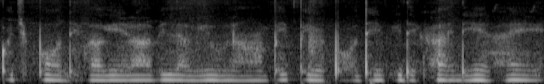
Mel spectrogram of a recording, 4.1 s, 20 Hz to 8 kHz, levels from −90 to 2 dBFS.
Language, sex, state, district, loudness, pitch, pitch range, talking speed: Hindi, female, Bihar, Bhagalpur, -37 LUFS, 175 Hz, 175-180 Hz, 220 wpm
